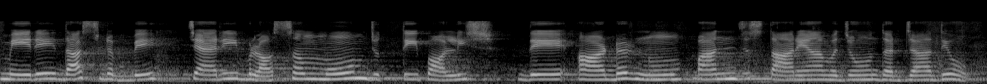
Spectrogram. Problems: background sounds at intervals, continuous background conversations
